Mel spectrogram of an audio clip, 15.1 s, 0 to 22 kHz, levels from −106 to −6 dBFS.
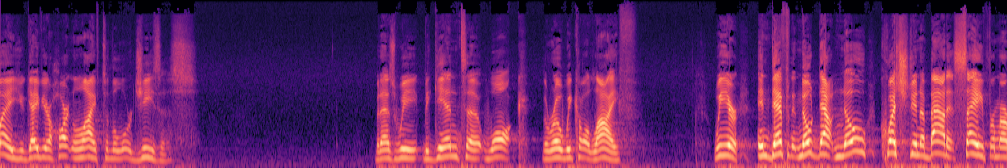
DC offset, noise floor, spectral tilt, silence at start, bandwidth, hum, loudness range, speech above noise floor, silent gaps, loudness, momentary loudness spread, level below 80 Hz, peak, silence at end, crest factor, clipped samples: under 0.1%; -67 dBFS; -4.5 dB/octave; 0 s; 18 kHz; none; 14 LU; 48 dB; none; -19 LUFS; 15 LU; -50 dBFS; 0 dBFS; 0 s; 20 dB; under 0.1%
